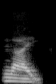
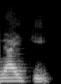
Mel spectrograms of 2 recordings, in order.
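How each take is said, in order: First: It is pronounced in a local Argentine way. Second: It is pronounced in the standard, original way. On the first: This is how people commonly say it locally. The speaker calls it wrong. "here in Argentina we call it Nike" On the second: This is the proper pronunciation of the brand. The speaker calls it right. "It's actually Nike"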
